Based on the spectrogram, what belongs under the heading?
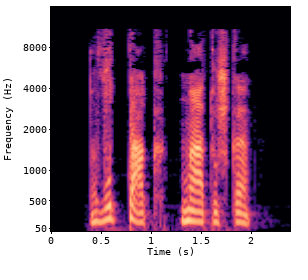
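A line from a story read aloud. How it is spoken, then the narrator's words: Muttered reply. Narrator (Russian): буркнула в ответ дочка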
